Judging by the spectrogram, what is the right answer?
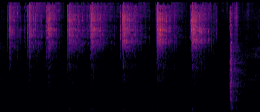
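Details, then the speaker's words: Old sealed bearing spun by hand before replacement with a new one. A dry, gritty rattle follows each spin and fades quickly. Worn bearing suspected, not confirmed. "let's hear what it sounds like the old one got this bearing listen to this"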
